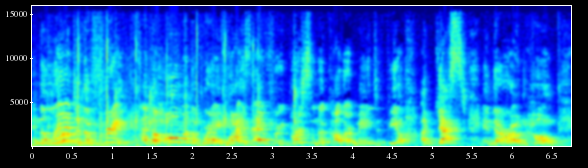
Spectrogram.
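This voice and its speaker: A woman speaks at a moderate pace with hardly any pauses, her extremely high pitch carrying lively intonation and big swings in loudness over noticeable background noise. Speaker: poet. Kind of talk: spoken word performance.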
